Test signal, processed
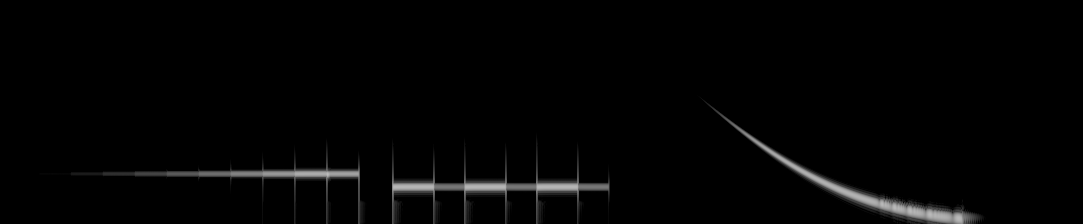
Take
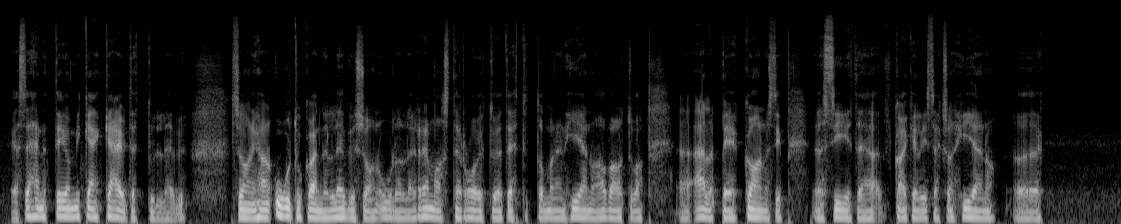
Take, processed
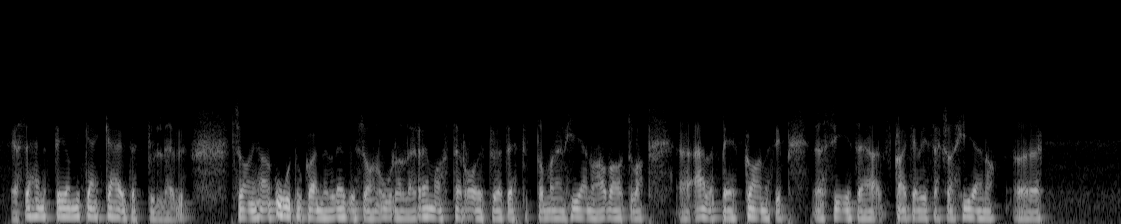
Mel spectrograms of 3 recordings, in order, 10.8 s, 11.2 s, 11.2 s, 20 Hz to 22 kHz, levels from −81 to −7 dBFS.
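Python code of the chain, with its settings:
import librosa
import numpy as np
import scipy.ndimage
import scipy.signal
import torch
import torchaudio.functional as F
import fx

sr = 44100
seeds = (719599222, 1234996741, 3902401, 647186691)

y = fx.env_lowpass_down(x, sr, base_hz=530.0, full_db=-24.0)
y = scipy.signal.sosfilt(scipy.signal.butter(4, 2000.0, 'lowpass', fs=sr, output='sos'), y)
y = fx.hum_notches(y, sr, base_hz=50, count=6)
y = F.gain(torch.from_numpy(y), -3.0).numpy()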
